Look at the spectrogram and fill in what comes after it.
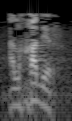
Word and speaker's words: Al-Khadir: What you find common in this chain is that Al-Khidr is mentioned. Al-Khidr, right? Al-Khidr, or his proper name is Al-Khadir. Right? That's the proper pronunciation, but people know him commonly as Al-Khidr.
